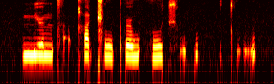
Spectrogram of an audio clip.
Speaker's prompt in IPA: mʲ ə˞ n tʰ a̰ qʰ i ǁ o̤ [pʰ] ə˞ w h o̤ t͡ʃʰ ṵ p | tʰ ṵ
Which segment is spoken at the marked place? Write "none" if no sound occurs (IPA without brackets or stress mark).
pʰ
